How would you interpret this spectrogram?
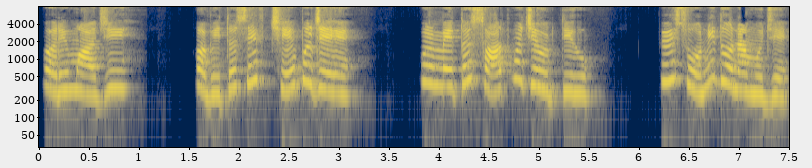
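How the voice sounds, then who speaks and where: A woman's voice: high-pitched, expressive, unhurried. A woman voicing a scheming, deceitful young daughter-in-law in a story, whining and complaining dramatically. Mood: whiny.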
